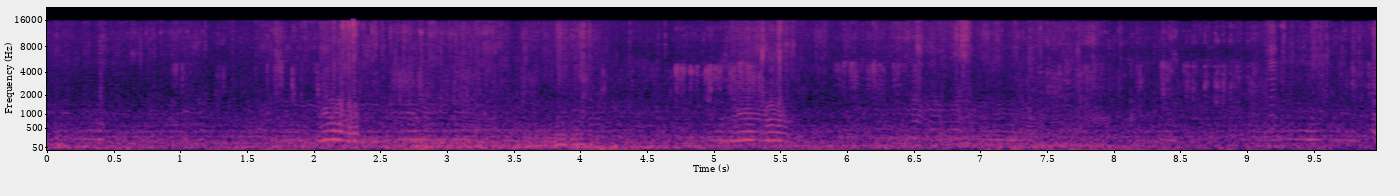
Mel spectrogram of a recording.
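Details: Worker honey bees busy in an opened hive on a fine day, recorded from within the hive. A continuous low drone carries brief, rising, whiny buzzes about every three seconds as individual bees fly close.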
